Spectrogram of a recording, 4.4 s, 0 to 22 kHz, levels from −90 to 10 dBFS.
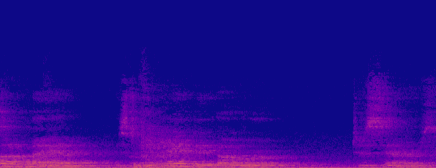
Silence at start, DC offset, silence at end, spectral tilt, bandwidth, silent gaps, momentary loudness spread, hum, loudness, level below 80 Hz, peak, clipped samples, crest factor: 0 s; under 0.1%; 0 s; -5.5 dB/octave; 15.5 kHz; none; 12 LU; none; -41 LUFS; -50 dBFS; -26 dBFS; under 0.1%; 14 dB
